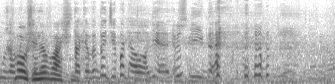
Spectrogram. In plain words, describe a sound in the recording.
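Several men and women chatter nearby outdoors.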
